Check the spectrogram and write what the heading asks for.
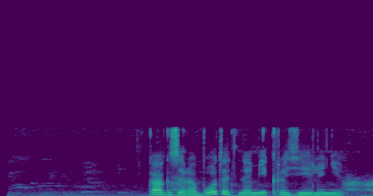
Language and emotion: Russian, neutral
